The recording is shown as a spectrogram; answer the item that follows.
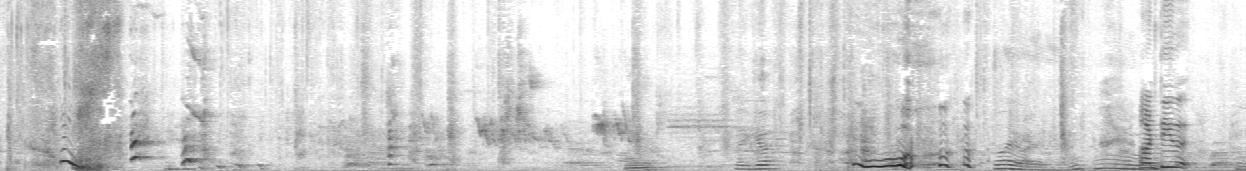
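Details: German Shepherd staying by its owner, giving high rising and falling whines and whimpers, some with clear tonal bends, between quiet gaps, with human speech mixed in.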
